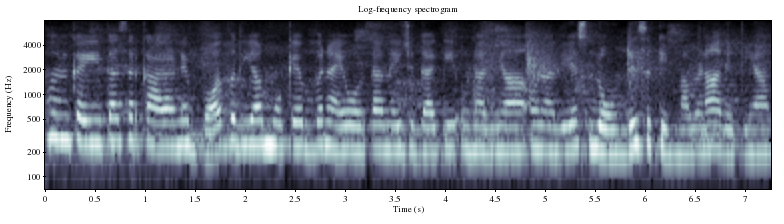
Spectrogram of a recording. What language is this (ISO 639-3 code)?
pan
